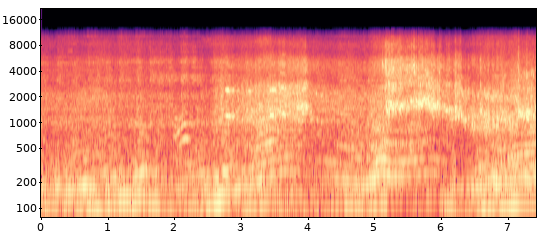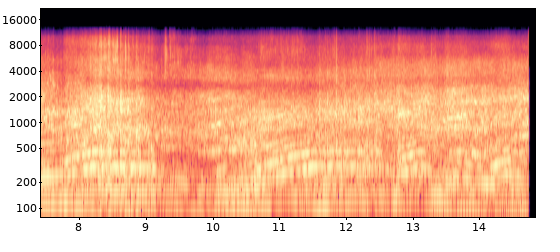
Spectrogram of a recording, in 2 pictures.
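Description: Drift car engine revving up and down again and again as the car slides sideways, with tyres squealing on the tarmac. It is loudest about halfway through, as the car passes close by.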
